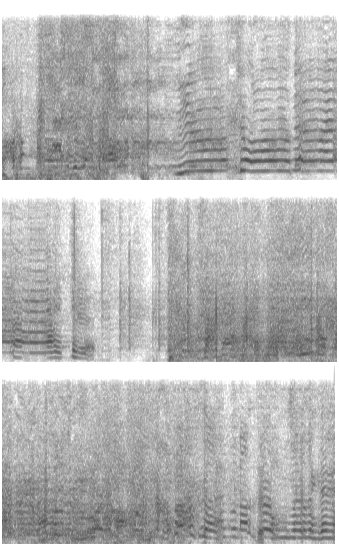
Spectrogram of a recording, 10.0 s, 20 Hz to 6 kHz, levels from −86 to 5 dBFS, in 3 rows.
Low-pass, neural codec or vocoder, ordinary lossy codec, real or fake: 5.4 kHz; codec, 16 kHz in and 24 kHz out, 0.6 kbps, FireRedTTS-2 codec; none; fake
